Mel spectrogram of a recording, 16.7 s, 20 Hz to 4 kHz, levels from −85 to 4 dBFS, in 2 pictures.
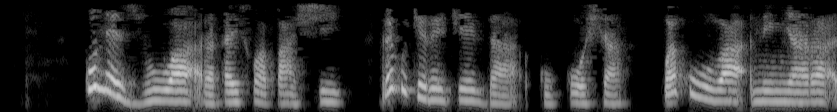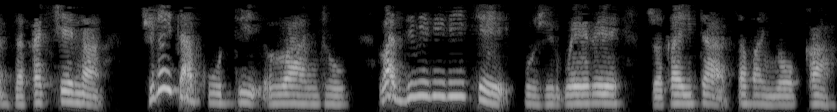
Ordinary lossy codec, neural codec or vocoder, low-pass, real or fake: MP3, 16 kbps; codec, 16 kHz, 4 kbps, FreqCodec, smaller model; 3.6 kHz; fake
